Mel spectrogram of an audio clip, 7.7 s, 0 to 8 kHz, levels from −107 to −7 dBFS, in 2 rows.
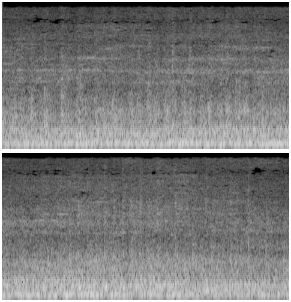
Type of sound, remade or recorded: recorded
